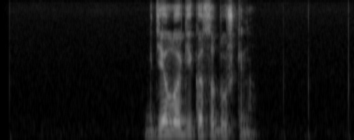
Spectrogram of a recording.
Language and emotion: Russian, neutral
